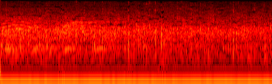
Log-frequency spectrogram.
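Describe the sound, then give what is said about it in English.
Audience applause for a new singer joining a band, a steady, dense wash of clapping that holds at an even level from start to finish, with a few soft low thumps in it. “a big round of applause”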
